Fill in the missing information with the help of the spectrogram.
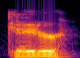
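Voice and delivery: "Cater" for Qatar, said KAY-ter; "Cater" with a long A, stressed first; alternative pronunciation. Shown as a demonstration. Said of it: "Everybody says it different".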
